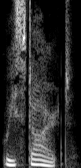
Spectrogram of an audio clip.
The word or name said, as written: restart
